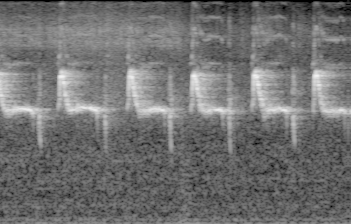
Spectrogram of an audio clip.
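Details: A Da Lat spot-throated babbler from La Ba river sings alone, in a style said to be unusual for its region. Six falling-then-level whistled phrases come at a steady pace of roughly two per second.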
